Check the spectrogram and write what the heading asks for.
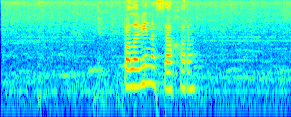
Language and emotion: Russian, neutral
